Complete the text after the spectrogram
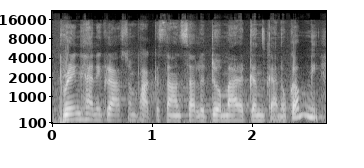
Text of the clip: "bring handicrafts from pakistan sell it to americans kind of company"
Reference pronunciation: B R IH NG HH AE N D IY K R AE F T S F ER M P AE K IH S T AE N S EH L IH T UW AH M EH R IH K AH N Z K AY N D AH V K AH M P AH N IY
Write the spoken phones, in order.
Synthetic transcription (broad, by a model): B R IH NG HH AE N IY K R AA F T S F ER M P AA K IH S T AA N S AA L IH T UW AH M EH R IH K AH N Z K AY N AH K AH M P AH N IY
